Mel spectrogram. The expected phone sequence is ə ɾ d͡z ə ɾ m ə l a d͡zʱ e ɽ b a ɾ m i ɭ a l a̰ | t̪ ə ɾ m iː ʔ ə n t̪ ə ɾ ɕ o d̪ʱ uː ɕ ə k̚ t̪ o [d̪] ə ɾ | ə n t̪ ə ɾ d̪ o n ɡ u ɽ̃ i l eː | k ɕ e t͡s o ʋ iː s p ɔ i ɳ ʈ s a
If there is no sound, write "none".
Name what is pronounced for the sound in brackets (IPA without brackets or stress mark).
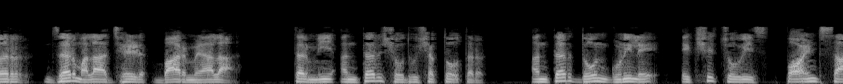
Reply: t̪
